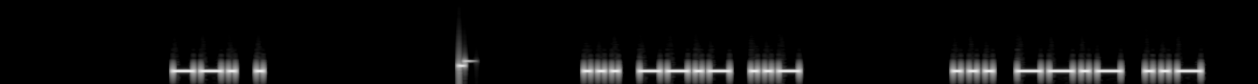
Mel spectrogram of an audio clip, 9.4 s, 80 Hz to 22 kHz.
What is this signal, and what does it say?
Morse code, heard as a keyed tone, about 20 wpm, 700 Hz. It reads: GE SQU SQU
